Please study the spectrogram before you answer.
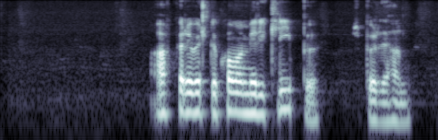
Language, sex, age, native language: Icelandic, male, 50-59, Icelandic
